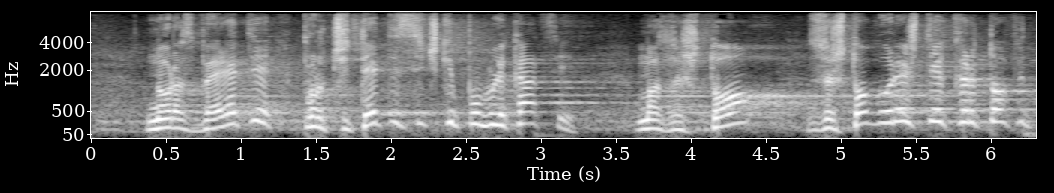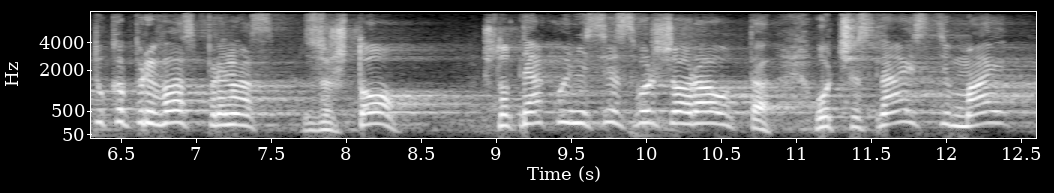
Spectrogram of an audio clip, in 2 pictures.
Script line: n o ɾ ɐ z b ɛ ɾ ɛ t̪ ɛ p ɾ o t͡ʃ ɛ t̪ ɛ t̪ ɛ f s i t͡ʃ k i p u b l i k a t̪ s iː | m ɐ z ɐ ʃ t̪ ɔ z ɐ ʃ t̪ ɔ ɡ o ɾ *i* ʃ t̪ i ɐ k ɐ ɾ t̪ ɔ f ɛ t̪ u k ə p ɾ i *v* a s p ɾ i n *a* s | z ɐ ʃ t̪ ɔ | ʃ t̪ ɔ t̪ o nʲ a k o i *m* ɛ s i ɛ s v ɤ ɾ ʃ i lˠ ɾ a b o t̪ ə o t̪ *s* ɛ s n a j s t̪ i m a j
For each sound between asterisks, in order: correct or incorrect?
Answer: incorrect: ɛ, correct, correct, incorrect: n, incorrect: ʃ

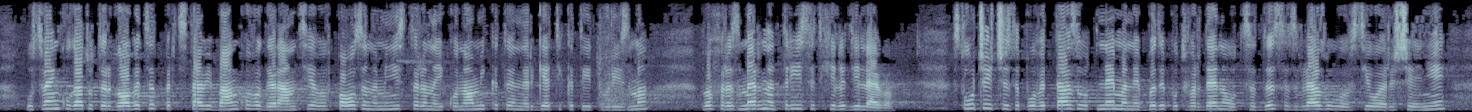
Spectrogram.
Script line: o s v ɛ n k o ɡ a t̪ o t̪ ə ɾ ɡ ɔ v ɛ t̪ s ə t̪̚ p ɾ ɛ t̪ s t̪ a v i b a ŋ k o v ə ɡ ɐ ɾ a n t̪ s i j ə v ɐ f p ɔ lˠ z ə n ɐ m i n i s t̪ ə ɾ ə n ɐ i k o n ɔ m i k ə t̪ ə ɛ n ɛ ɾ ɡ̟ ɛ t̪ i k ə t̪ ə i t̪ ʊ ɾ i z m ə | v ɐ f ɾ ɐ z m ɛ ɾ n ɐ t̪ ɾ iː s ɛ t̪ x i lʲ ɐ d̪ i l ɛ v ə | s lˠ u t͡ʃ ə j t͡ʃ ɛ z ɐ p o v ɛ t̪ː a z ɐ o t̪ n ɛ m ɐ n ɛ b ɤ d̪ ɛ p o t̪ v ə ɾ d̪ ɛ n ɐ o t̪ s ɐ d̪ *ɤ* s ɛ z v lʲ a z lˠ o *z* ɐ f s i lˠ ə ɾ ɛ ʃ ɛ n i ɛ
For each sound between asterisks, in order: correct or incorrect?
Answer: correct, incorrect: v

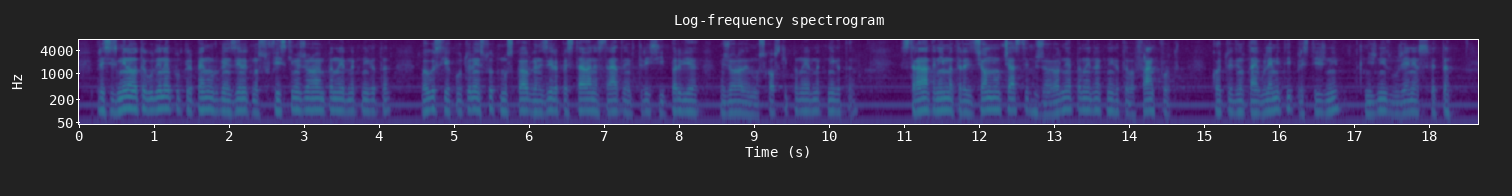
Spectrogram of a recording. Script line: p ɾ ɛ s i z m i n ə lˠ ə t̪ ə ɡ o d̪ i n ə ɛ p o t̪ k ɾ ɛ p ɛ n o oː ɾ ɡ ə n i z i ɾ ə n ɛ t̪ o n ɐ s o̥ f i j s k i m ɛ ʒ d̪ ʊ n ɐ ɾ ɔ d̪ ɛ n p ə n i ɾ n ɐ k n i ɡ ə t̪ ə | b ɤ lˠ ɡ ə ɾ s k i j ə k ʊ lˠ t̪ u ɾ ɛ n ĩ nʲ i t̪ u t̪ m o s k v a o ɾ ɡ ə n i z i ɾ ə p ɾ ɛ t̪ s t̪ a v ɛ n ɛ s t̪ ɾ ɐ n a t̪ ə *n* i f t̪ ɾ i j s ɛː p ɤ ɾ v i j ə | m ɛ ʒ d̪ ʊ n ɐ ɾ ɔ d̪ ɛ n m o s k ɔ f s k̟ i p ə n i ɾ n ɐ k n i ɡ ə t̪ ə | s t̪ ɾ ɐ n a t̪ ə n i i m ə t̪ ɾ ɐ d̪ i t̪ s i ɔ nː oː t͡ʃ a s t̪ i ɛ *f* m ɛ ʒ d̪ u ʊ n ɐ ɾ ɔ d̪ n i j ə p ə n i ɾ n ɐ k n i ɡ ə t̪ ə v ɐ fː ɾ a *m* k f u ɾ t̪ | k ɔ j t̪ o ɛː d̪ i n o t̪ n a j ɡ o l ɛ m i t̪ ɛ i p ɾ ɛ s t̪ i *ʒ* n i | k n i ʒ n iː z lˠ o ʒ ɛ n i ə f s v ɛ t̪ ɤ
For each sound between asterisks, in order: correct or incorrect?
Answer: correct, correct, incorrect: ŋ, correct

